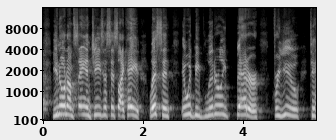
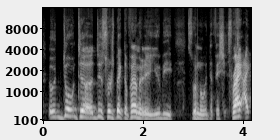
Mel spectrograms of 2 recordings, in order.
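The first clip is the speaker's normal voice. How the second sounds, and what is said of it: Mafia-style put-on accent. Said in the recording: “it's almost like a little bit like mafia ... I can't do that accent.”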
